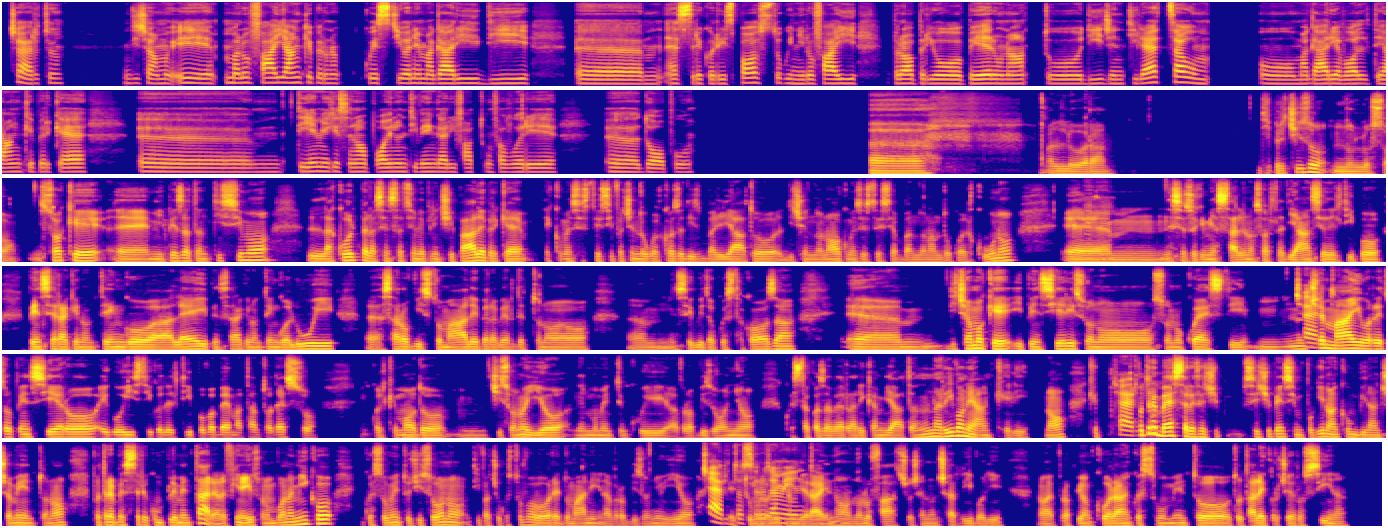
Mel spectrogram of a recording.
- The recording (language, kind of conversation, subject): Italian, advice, Come posso imparare a dire di no alle richieste degli altri senza sentirmi in colpa?
- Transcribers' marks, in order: sigh; other background noise; tongue click; tapping; "proprio" said as "propio"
